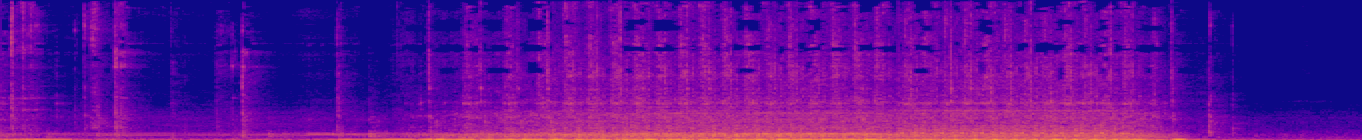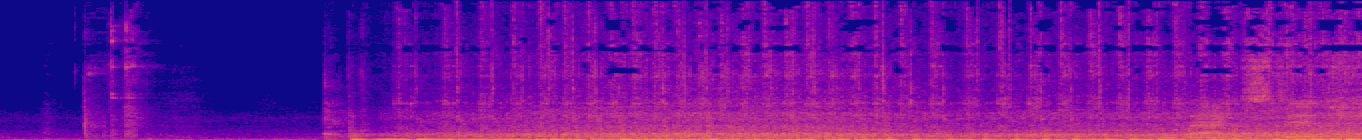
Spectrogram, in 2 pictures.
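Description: A sewing machine stitches a bag in two long running bursts with a steady mechanical whir, broken by a quiet pause midway while the work is adjusted.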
